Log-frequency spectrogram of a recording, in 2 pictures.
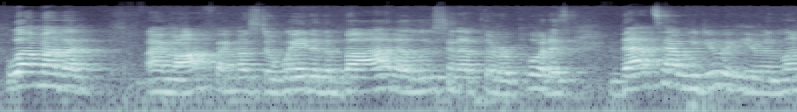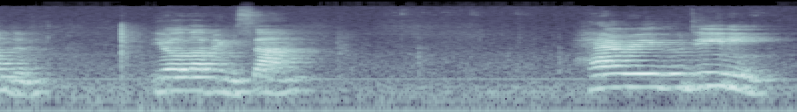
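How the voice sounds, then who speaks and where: A woman's voice: medium pitch, moderate pace, sharp tone, close to an everyday voice. A woman playing a boastful, vain male escape artist, speechifying in a grandiose, self-important way in a stage monologue. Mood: grand. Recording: echoey distant stage recording, noisy.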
